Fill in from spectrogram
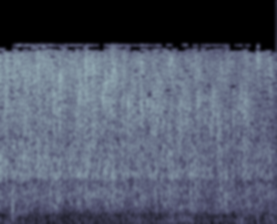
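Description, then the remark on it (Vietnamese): A crowd claps steadily as a greeting to attendees at a gathering, the dense patter of many hands holding an even, fairly loud level for a few seconds with no voices over it. “Và thay cho lời chào thân ái trang trọng nhất, chúng tôi xin một tràng vỗ tay nữa ạ.”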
